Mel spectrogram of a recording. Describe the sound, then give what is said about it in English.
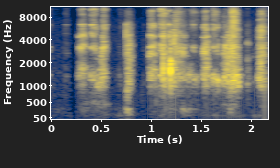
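A pen writes words on a post-it note in a few short, dry scratching strokes separated by brief pauses, faint and close, with no talking. “And I'm going to write these words:”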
